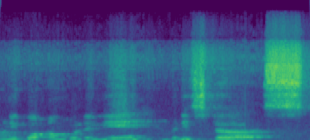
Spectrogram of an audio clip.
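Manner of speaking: slow, spelled-out answer for the class; slow teacher answer. Shown as a demonstration. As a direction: drag out ministers so the students hear it. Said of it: "उन्हीं को हम क्या बोलेंगे भाई साहब?". (धीमे-धीमे, ज़ोर देकर समझाते हुए)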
